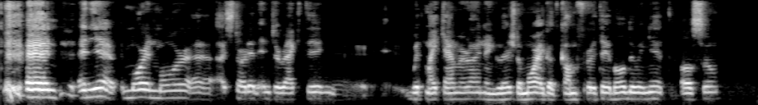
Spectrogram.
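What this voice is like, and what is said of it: French-accented English. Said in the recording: “I still kind of use my French accent to pronounce words sometimes”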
